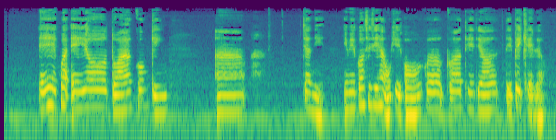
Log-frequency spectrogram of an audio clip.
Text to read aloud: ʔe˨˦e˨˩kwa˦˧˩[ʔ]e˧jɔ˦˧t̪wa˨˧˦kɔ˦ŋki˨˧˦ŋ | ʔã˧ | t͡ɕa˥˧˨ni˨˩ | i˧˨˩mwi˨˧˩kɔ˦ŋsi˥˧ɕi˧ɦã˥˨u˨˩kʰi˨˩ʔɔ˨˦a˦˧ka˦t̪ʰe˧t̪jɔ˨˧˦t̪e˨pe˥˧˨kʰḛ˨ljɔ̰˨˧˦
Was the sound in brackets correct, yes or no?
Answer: yes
